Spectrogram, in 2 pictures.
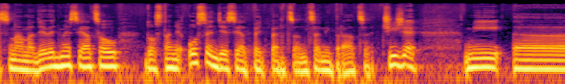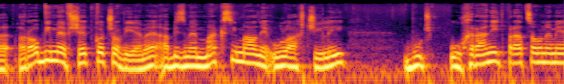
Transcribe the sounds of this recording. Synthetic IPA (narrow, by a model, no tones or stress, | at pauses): snanaɟɛʋɛɟmɛsɪat͡sɔʊd̪ɔst̪aɲɛ̰ʔɔsɛmɟɛsɪat̪̚pɛc̚pɛɾt͡sɛ̰nt̪̚t͡sɛnipɾa̰ːt͡sɛ̰t͡ʃiʒɛ | mi | ɾɔbiːmɛfʃɛt̪kɔt͡ʃɔʋɪɛmɛʔa̰bizmɛmaksimaːlɲɛ̰ʔulaxt͡ʃili | buɟuxɾaːɲicpɾat͡sɔʊnɛmɪɛ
